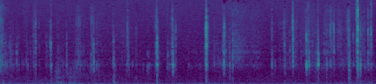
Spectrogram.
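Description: Long nails type and tap on the round plastic keys of a pastel wireless keyboard, first held flat and then held up. The result is an irregular run of short, crisp clicks with a bright edge, some noticeably louder, over a low, soft rumble.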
